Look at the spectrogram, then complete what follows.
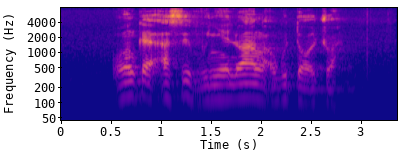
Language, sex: Zulu, male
